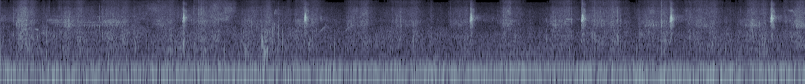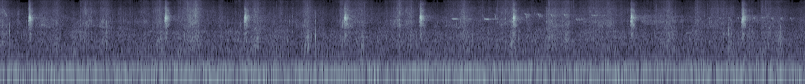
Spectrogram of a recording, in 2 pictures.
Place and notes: Starlings, wetland board walk, maple beech tree grove.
